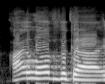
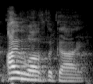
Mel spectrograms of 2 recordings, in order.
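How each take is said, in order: First: Louder, higher, stress on love; emphatic exclamation. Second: Said in the usual way. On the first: Real, not acted. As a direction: declare it with a burst of feeling. Repeating affectionate claim about boss.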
